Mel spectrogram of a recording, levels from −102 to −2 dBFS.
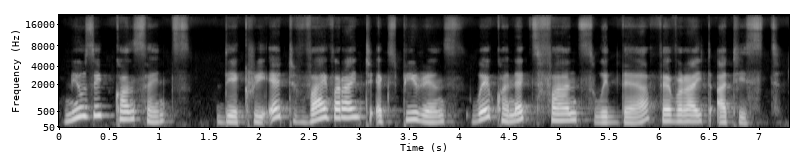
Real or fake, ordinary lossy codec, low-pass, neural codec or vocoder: fake; none; none; autoencoder, 48 kHz, 128 numbers a frame, DAC-VAE, trained on Japanese speech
